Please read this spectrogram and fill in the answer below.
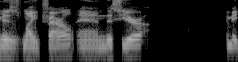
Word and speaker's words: Farrell: I'm here with how do you say your last name actually it is Farrell Farrell okay I'm here with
